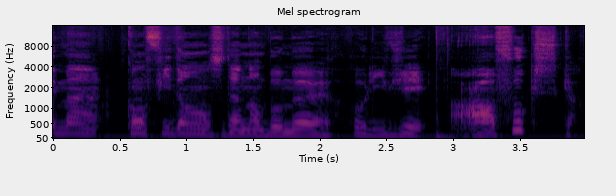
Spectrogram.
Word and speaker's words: Emphoux: Qui s'appelle « Entre mes mains, confidence d'un embaumeur, Olivier en Fuchs », car on prononce voilà. Le X, qui est édité par les éditions de Monceny, je prononce bien.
